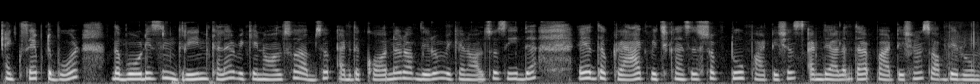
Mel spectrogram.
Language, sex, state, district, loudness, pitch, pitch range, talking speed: English, female, Maharashtra, Gondia, -17 LUFS, 250 Hz, 230-270 Hz, 225 wpm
